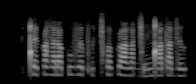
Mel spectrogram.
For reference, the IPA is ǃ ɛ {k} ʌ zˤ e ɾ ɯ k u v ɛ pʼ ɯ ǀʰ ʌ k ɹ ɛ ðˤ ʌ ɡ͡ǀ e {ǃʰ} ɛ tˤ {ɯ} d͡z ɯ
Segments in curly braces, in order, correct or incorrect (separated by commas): correct, incorrect, incorrect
